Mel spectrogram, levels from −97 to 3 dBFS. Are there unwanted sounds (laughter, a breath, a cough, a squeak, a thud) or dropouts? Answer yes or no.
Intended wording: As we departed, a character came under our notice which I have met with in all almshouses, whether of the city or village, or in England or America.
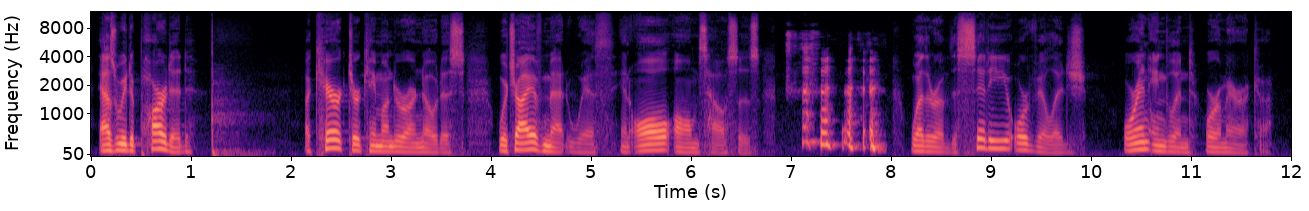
yes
